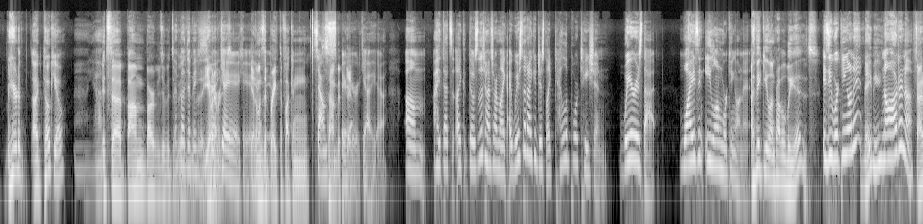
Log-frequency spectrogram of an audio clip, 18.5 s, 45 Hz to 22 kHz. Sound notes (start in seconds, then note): 3.6 speaking gibberish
